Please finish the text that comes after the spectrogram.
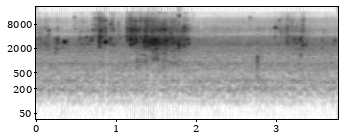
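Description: Milk poured into a pot for Layali Lubnan, a chilled Lebanese semolina dessert, gives a steady liquid splash and trickle that swells briefly midway and then settles, close and moderately loud, with no talking.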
